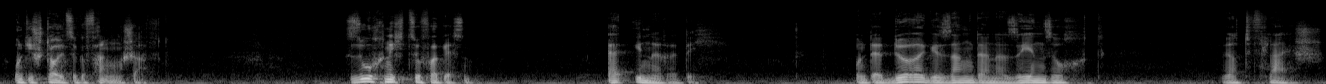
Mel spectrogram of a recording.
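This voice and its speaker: Deep, dark-voiced solemn narrator. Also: male voice, expressive, full character voice. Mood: solemn, urgent. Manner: measured, poetic, solemn delivery with drawn-out phrases. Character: melancholy male narrator, lyrical and solemn, recalling islands. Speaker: narrator of a radio play. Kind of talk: 1950s German literary radio drama narration. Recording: 1950s radio studio production.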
